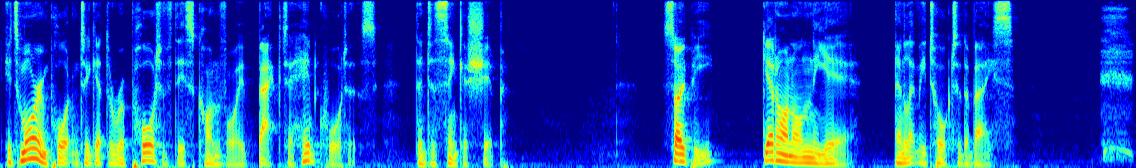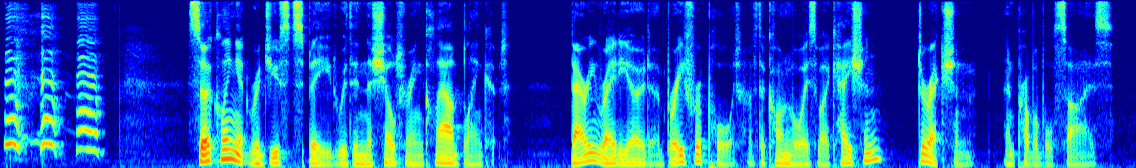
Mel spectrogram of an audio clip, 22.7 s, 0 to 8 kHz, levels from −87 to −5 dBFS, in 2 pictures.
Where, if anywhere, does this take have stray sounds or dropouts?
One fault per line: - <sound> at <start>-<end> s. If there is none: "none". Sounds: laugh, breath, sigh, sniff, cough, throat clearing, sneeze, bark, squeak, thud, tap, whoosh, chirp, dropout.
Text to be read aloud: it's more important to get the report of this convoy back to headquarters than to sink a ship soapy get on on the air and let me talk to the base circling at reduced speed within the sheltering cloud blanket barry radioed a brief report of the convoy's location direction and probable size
- laugh at 11.0-12.4 s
